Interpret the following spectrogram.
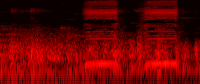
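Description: Two short, identical buzzes about half a second apart, each a steady low hum with a hissing top that starts and stops abruptly.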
